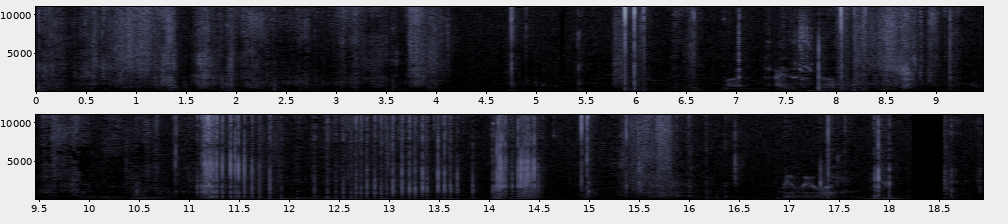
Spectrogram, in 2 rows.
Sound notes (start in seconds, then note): 0.0 scratching on zipper fabric; 9.7 zipper opening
